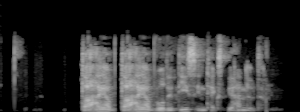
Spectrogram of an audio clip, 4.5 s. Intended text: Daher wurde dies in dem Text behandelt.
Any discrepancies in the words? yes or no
yes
